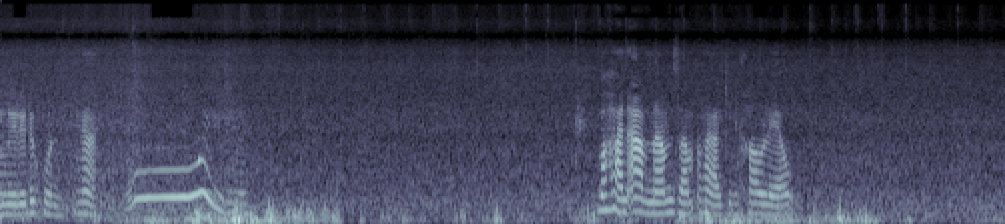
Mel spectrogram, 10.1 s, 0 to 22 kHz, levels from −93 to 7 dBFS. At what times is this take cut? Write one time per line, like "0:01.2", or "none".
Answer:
none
